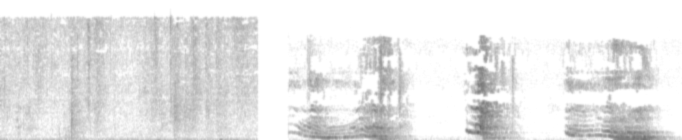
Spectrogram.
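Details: A dog prompted by a singing person to speak answers with drawn-out wavering howls, three rising and falling moaning calls following a quiet stretch of room noise.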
